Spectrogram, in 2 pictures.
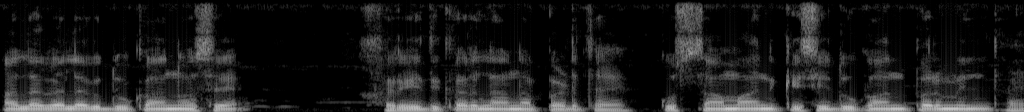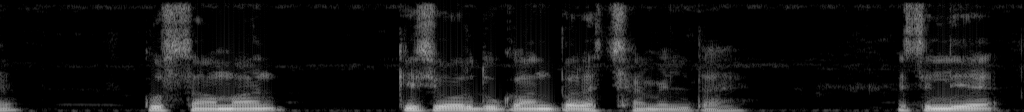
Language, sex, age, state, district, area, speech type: Urdu, male, 30-45, Uttar Pradesh, Saharanpur, urban, spontaneous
